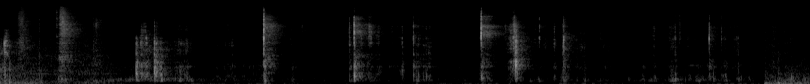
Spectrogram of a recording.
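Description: Hands working a metal scissor-type fuel line disconnect tool against the steel fuel lines at an engine's fuel rail: a series of sharp, irregularly spaced metal clicks and light rattles.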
